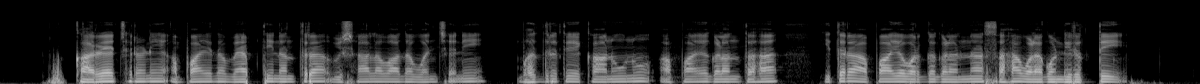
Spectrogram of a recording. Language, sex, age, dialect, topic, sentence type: Kannada, male, 31-35, Mysore Kannada, banking, statement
